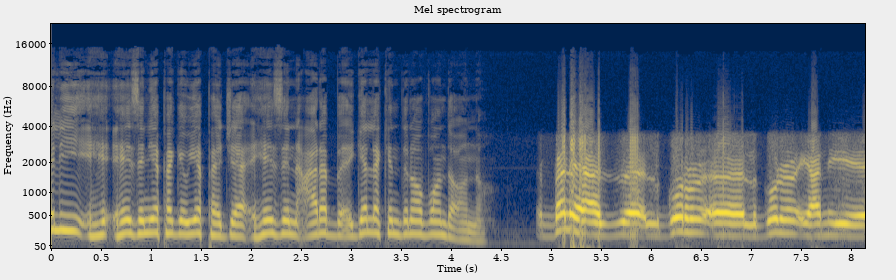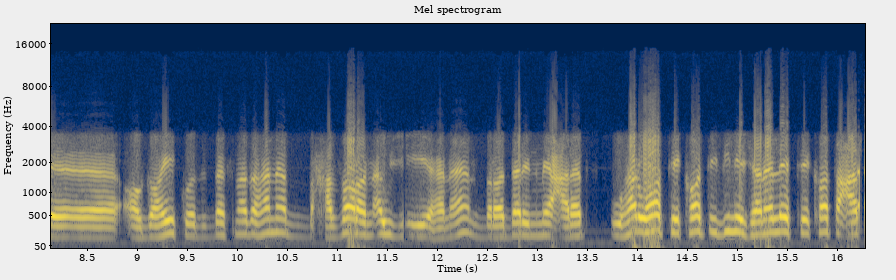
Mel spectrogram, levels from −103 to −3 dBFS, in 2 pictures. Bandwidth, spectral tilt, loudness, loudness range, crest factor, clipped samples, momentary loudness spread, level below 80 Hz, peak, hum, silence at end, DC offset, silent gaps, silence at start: 9.6 kHz; -6 dB/octave; -16 LUFS; 7 LU; 12 dB; under 0.1%; 11 LU; -54 dBFS; -4 dBFS; none; 0.05 s; under 0.1%; none; 0 s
